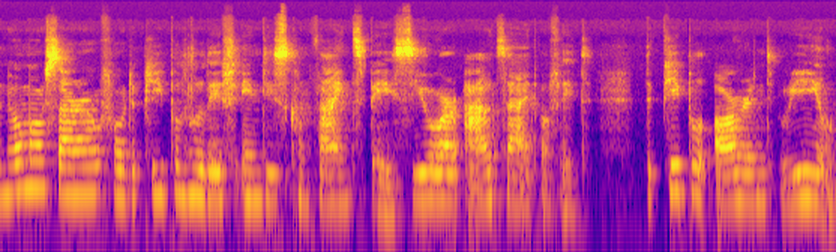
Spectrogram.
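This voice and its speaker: Somewhat breathy and very slow, the speaker talks with a non-native accent and fairly even intonation. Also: woman. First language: not English. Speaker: spiritual content creator. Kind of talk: reading aloud. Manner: halting.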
